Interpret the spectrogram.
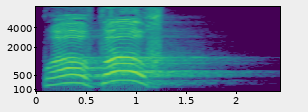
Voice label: Horse Stop Walk Adult; Warframe; Duviri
